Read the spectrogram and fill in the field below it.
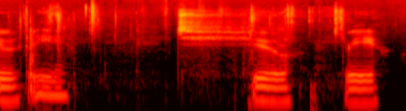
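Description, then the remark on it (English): Metal dice clatter and click against a tabletop in a few short bursts during a tabletop role-playing game, mixed in among voices and vocal sounds that run through most of the moment. “Ow, the metal dice hurt so much.”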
